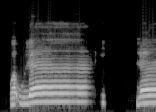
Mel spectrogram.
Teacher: Waw ni kita tak ada fungsi. Ada pada tulisan baca tak ada. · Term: waw bulat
